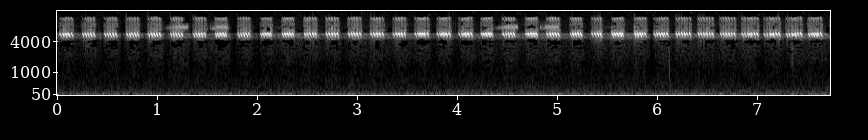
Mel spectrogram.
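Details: From a rice paddy, a cricket gives a fast run of sharp, high chirps, closely spaced and steady throughout, with a faint second high chirping voice now and then and a quiet low background.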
